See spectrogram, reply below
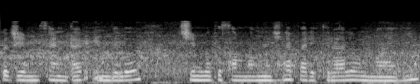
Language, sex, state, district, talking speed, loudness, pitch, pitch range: Telugu, female, Telangana, Hyderabad, 115 wpm, -14 LUFS, 195 Hz, 185-200 Hz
